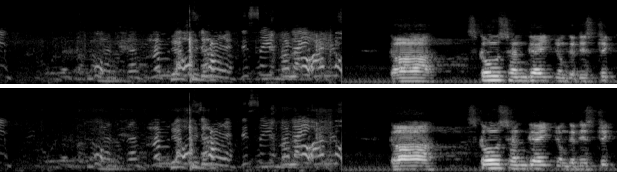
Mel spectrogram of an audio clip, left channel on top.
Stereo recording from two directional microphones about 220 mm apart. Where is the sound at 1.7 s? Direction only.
15° left (ahead or behind).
